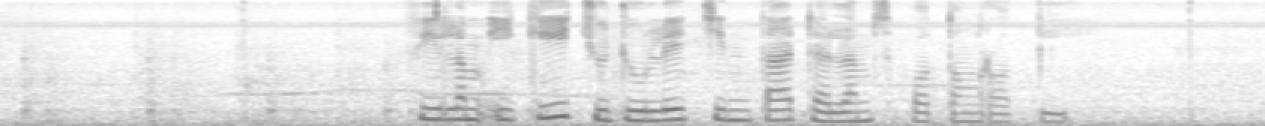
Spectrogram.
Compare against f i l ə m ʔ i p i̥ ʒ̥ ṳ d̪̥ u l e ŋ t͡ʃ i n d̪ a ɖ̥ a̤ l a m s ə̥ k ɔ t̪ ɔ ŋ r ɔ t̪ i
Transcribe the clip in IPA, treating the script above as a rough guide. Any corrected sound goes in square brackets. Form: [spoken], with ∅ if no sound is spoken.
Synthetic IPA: f i l ə m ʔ i [k] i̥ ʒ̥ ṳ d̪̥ u l e [∅] t͡ʃ i n [t̪] a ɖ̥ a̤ l a m s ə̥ [p] ɔ t̪ ɔ ŋ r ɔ t̪ i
